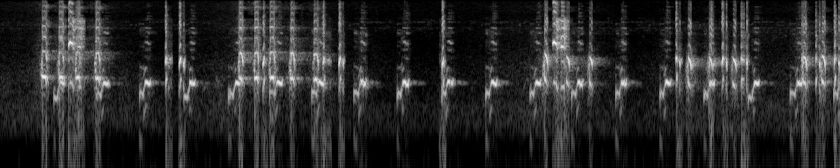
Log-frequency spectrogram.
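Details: Harsh croaking of a white-breasted waterhen at night, grouped into repeated clusters of gruff nasal notes with short gaps, growing denser toward the end.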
